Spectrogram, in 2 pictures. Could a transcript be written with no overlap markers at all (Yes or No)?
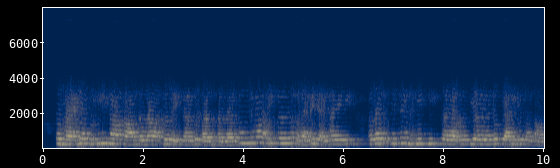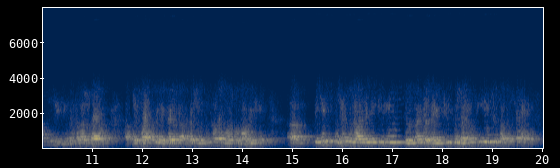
Yes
